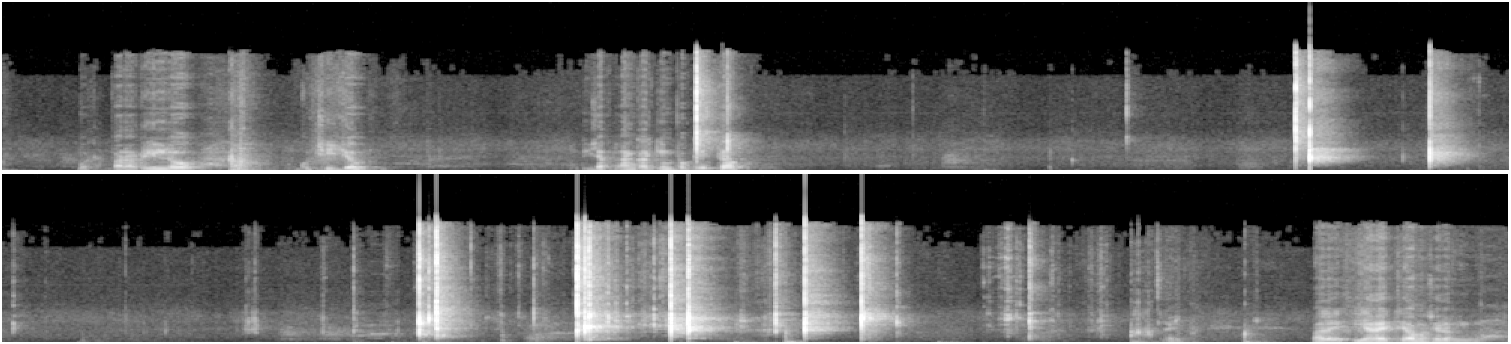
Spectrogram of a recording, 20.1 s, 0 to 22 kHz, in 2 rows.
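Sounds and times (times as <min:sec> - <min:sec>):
plastic cover snapping and cracking: 0:12.8 - 0:16.1.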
